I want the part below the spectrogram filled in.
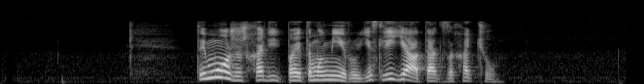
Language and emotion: Russian, angry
